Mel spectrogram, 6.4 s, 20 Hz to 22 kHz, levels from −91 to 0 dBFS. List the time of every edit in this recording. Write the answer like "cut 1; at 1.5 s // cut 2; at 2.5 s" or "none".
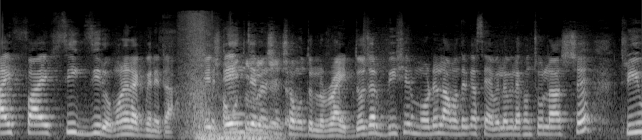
cut 1; at 2.1 s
